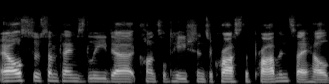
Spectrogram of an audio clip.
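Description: In a Canadian accent, a man with an unremarkable speaking voice and ordinary pitch variation is heard in a dry, close sound with no echo against a quiet background. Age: 20s. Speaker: provincial politician. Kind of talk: interview.

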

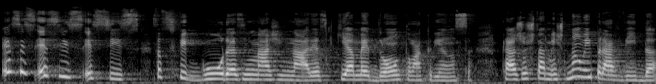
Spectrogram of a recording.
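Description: Speaking at a moderate pace with hardly any pauses, this woman has a fairly high pitch. Her tone is animated and her intonation lively. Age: 30s. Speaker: podcast host. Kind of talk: solo talk, informal self-help lecture.

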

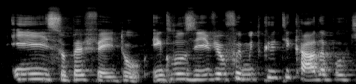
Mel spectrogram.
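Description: A woman's fairly high voice at a fairly slow pace amid noticeable background noise. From Pernambuco, Brazil (Zona da Mata Norte). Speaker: literature graduate. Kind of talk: casual chat.

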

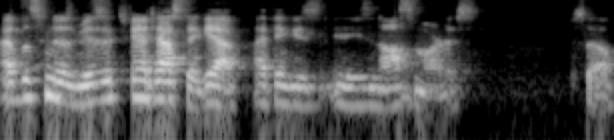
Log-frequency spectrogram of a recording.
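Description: A man's fairly high-pitched voice with an American accent, bright and sharp in tone with vocal fry, lively intonation and a moderate pace. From Lakewood, Washington, US Pacific Northwest. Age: 40s. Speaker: country musician. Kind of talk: casual interview chat.

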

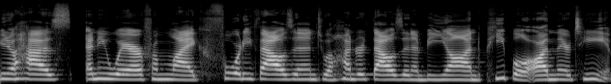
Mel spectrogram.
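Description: A bright, sharp, animated tone on a very clean recording with a silent background. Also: woman. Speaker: podcast host. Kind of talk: casual motivational monologue; informal guided visualization, eyes-closed reflection prompts. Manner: animated, fired up, frequent laughs and fillers; gentle, slowed, inviting pace with soft laughs while guiding.

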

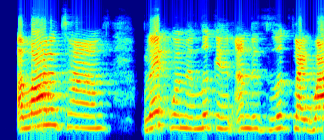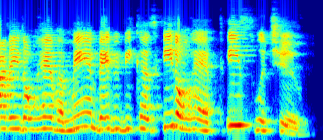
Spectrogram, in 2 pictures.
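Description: A woman speaks in a raised, projected voice at a moderate pace. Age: 30s. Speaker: podcast host. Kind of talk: casual discussion. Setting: live stream.

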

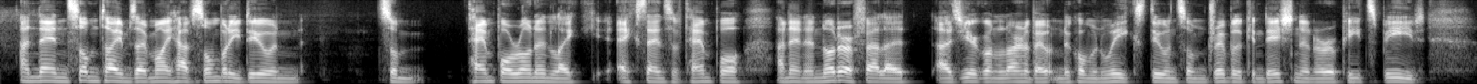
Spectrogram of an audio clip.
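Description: Speaking very fast in an Irish Midlands accent, the voice holds a very even loudness and a monotone, flat intonation. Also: man, medium pitch for a man, very clean recording, silent background. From Ireland, Tipperary. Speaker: podcast host, strength and conditioning coach. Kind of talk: casual chat.

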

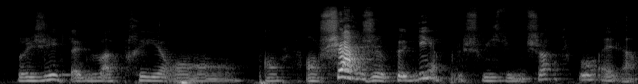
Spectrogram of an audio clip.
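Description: Audible echo fills the room. A woman talks at a very slow pace. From northern France, Boulogne-sur-Mer. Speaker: great-grandmother interviewee. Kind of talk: casual family interview.

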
